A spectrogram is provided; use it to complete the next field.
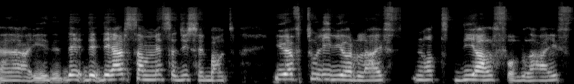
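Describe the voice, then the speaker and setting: At a moderate pace, a woman speaks with medium pitch and fairly even intonation. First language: not English. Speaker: fan of the actor. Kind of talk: casual chat. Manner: halting, many repetitions and fillers.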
